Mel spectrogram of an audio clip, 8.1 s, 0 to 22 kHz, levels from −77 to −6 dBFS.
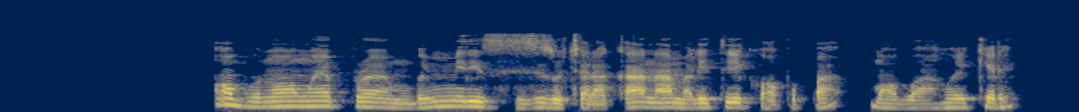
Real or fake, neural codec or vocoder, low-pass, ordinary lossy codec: real; none; 7.2 kHz; none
